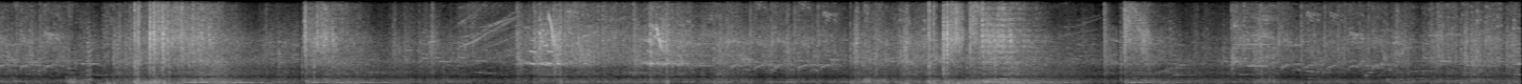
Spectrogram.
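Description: A laser sword hums and swooshes as it swings.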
